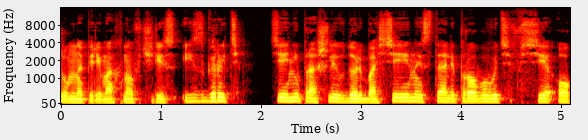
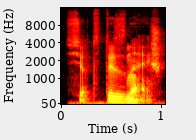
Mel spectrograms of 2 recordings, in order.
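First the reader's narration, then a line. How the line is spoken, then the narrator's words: Man grumbling. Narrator (Russian): проворчал мужчина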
